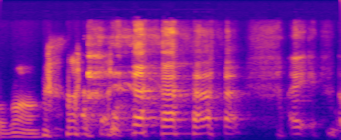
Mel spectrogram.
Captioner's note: laughing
